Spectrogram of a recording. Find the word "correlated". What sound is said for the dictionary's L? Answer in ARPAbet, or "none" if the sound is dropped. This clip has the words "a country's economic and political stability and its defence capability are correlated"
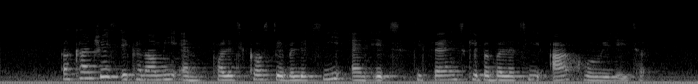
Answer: L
